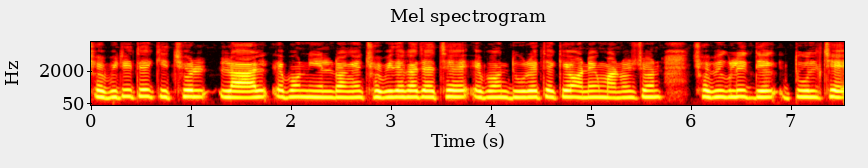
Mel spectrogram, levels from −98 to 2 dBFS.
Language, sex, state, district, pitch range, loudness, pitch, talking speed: Bengali, female, West Bengal, Purulia, 265-280 Hz, -15 LUFS, 275 Hz, 135 wpm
